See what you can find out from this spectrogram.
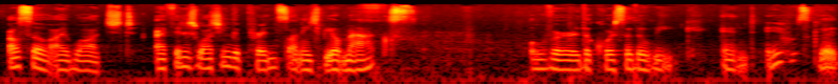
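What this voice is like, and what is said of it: Slightly weird, groggy voice. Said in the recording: “I just kind of woke up-ish, so my voice is a little, hold on, weird”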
